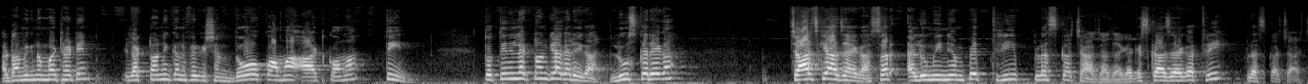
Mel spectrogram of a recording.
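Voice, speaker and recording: During a classroom science lesson, a man talks fairly quickly with lively intonation. He asks rapid-fire quiz questions, answers them himself in a lower register, and repeats the important terms as a drill.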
